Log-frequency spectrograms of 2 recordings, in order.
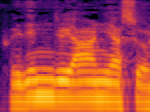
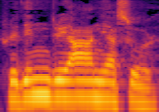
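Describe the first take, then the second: Both takes have the same delivery.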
